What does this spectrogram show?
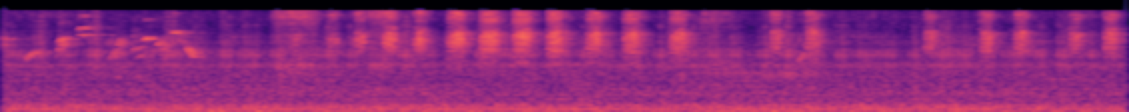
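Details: Young Sevillian European goldfinch singing: a brief run of thin, high twittering notes, then a steady train of sharp, high ticking pulses at about four per second.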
